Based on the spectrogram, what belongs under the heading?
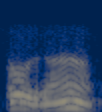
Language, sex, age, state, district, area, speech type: Kannada, male, 60+, Karnataka, Vijayanagara, rural, conversation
